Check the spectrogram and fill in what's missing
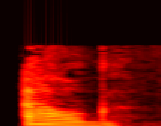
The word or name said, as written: alg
